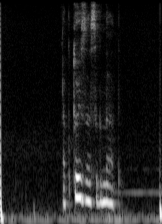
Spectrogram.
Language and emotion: Russian, neutral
